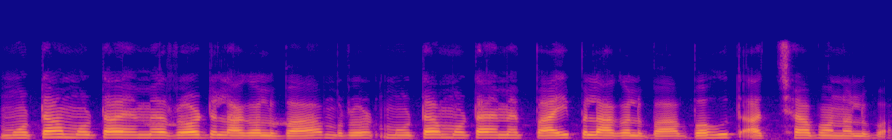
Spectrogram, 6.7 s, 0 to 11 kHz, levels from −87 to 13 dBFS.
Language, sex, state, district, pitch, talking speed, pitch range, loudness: Bhojpuri, female, Bihar, Muzaffarpur, 210 Hz, 135 wpm, 200-225 Hz, -16 LUFS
